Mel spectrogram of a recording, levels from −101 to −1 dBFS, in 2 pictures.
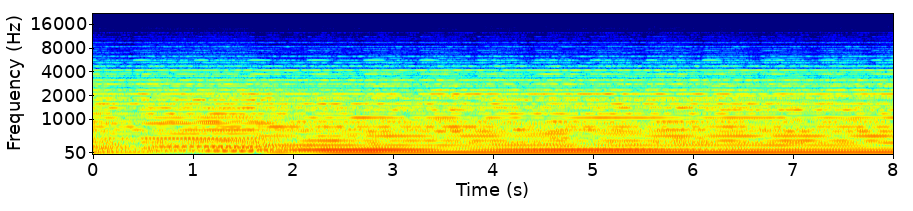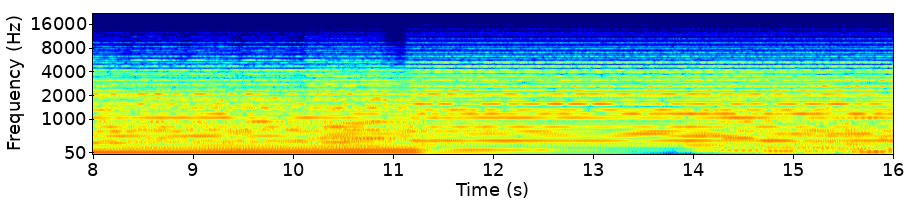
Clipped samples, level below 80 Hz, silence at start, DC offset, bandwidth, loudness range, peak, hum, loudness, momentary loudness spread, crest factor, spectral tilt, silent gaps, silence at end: under 0.1%; -28 dBFS; 0 s; under 0.1%; 8.4 kHz; 1 LU; -8 dBFS; none; -21 LUFS; 2 LU; 12 dB; -7 dB/octave; none; 0 s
